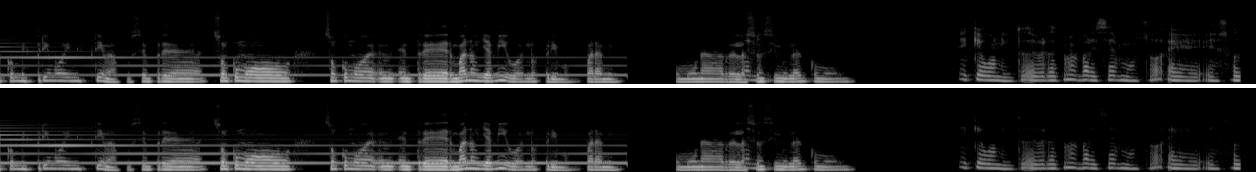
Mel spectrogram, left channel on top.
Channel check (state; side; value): normal; both; correlation 0.88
